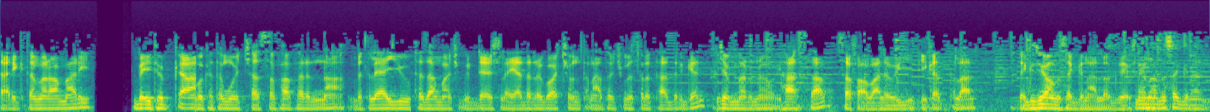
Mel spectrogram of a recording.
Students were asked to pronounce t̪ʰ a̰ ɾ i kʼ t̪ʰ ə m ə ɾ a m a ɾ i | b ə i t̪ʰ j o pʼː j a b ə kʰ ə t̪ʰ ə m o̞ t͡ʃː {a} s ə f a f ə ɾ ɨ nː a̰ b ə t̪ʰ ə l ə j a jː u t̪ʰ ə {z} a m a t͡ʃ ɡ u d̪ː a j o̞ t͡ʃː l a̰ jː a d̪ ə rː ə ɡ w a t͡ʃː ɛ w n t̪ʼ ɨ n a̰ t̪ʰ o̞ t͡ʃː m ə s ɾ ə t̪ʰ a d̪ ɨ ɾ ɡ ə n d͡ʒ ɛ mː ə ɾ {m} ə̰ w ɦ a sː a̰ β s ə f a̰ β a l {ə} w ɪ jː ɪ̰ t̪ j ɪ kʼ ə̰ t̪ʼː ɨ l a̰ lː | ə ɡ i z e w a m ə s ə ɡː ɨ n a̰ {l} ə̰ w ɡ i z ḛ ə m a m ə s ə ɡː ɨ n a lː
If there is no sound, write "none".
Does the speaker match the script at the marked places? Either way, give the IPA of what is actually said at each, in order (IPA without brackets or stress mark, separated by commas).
a, z, n, ə, lː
